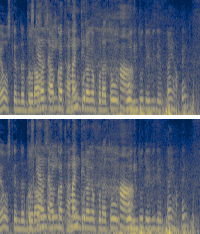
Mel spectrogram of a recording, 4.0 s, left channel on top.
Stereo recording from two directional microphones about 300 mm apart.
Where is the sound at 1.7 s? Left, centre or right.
Left.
